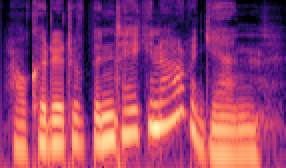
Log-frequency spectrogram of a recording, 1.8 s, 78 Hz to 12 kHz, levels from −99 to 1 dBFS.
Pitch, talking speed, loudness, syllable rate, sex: 180 Hz, 270 wpm, -15 LUFS, 6.2 syllables/s, female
